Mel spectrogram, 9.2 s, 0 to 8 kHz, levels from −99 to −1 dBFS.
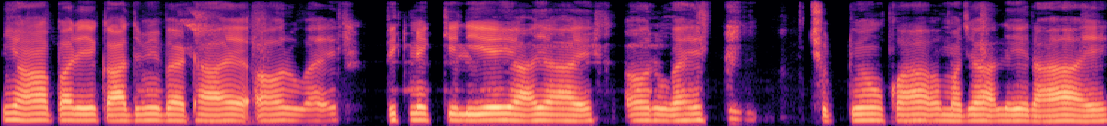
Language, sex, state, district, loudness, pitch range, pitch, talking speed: Hindi, male, Uttar Pradesh, Hamirpur, -16 LUFS, 135-145 Hz, 140 Hz, 145 wpm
